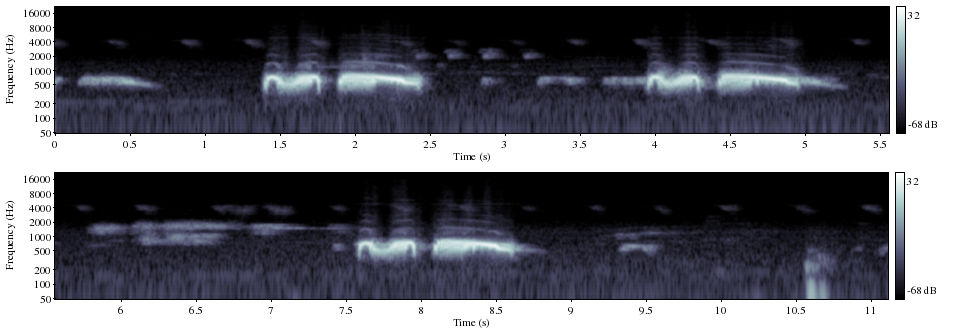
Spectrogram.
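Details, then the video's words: Spotted dove kept as a lure to goad wild birds into fighting, repeating loud two-part coos with a dipping first note and longer falling second note, about every three seconds, with quieter coos between. "Chim Cu Mồi Thúc Đấu/ tieng cu gay kich boi nhanh noi"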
